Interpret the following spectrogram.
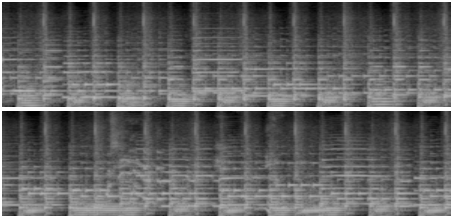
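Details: Upbeat jazz with piano, brass and a steady beat fills the whole stretch, and no cat sounds come through.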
